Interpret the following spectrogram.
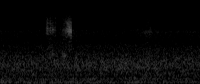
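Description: Two short, faint rustling scuffs about half a second in, and a softer one later, from the rider handling a motorcycle glove, over a quiet steady hiss; the motorcycle's engine is not running.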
